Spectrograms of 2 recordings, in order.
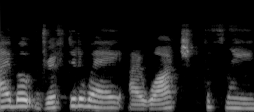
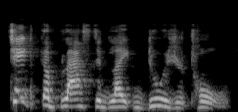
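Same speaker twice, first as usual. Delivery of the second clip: louder, rough pirate command; gruff order; 5 semitones higher, 3 dB louder than usual. Acted. Ginger orders the boy off, gruff and rough. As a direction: cut the argument short.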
